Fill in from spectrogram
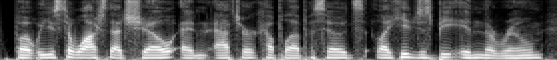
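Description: Hoarse, fast-talking man, drill-instructor rasp. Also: mid-range voice, flat delivery, a little mellow, no room sound, studio quality. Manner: blunt, profane. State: hoarse from recently losing his voice. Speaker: podcast co-host. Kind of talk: casual podcast banter.

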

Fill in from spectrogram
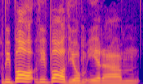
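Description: Young woman podcast cohost, kinda high smooth voice, acts out all the quotes, dry close mic. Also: dry recording. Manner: animated storytelling with acted quotes. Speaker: podcast co-host. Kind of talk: casual chat.

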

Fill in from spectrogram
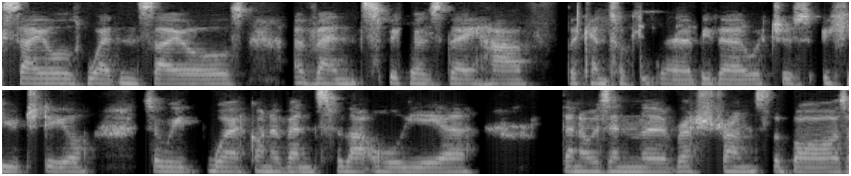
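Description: Husky woman, lowish voice. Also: poor audio. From Liverpool, England. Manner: relaxed, chatty, with fillers. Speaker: guest entrepreneur. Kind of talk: casual interview.

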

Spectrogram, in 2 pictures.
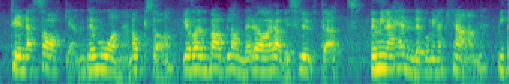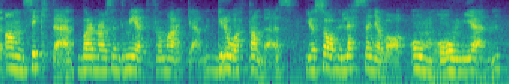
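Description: A woman telling a first-person horror story as a podcast storyteller, in a measured, suspenseful reading. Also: fairly low pitch, steady tone. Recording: echoey room, distant mic, faint noise.

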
